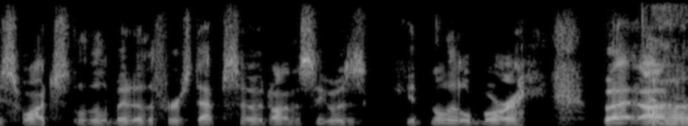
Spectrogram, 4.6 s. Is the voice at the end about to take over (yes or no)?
no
